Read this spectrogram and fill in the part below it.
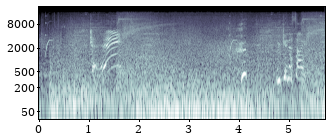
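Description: Magic spells whoosh and chime in quick bursts.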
